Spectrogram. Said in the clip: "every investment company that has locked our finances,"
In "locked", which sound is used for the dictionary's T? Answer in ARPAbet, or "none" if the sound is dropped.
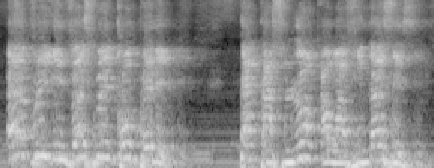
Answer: none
